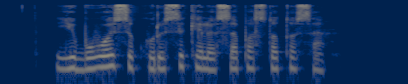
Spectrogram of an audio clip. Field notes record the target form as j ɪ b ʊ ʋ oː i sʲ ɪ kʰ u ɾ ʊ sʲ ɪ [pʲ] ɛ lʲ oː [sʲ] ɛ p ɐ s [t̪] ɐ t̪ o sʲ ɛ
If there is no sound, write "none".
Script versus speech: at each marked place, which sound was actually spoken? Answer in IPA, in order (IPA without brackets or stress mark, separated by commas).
kʲ, sʲ, t̪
